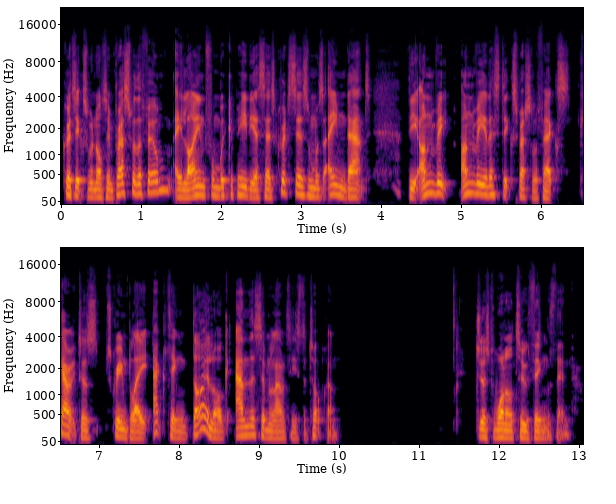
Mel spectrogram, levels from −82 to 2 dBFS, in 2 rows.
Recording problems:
none

